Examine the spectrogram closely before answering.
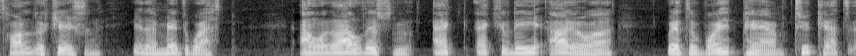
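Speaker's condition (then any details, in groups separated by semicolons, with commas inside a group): Ataxia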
